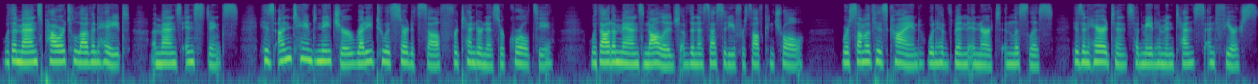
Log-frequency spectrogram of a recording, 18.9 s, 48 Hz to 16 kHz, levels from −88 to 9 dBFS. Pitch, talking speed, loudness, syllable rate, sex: 205 Hz, 160 wpm, -20 LUFS, 4.8 syllables/s, female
